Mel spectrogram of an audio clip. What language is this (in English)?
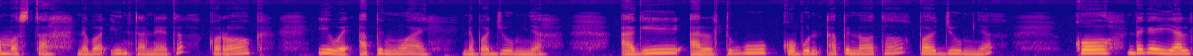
Kalenjin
